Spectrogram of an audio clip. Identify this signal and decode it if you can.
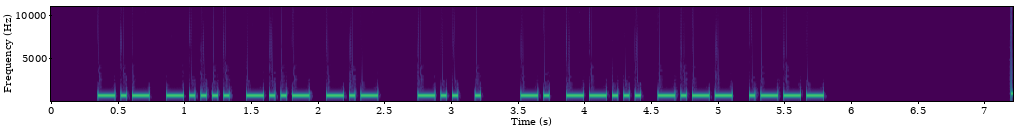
Morse code, heard as a keyed tone, about 28 wpm, 700 Hz. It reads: K6XK DE N7YJ
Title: USA Callsign DE Callsign - 4 Characters - 28wpm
